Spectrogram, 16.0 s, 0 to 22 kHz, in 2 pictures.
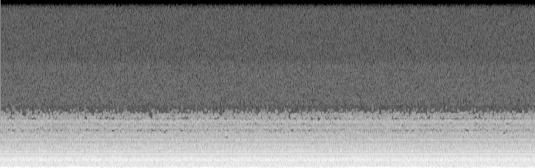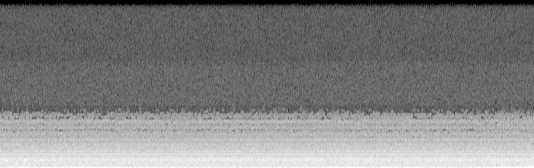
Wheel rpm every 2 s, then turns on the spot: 0, 0, 0, 0, 0, 0, 0, 0.
none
